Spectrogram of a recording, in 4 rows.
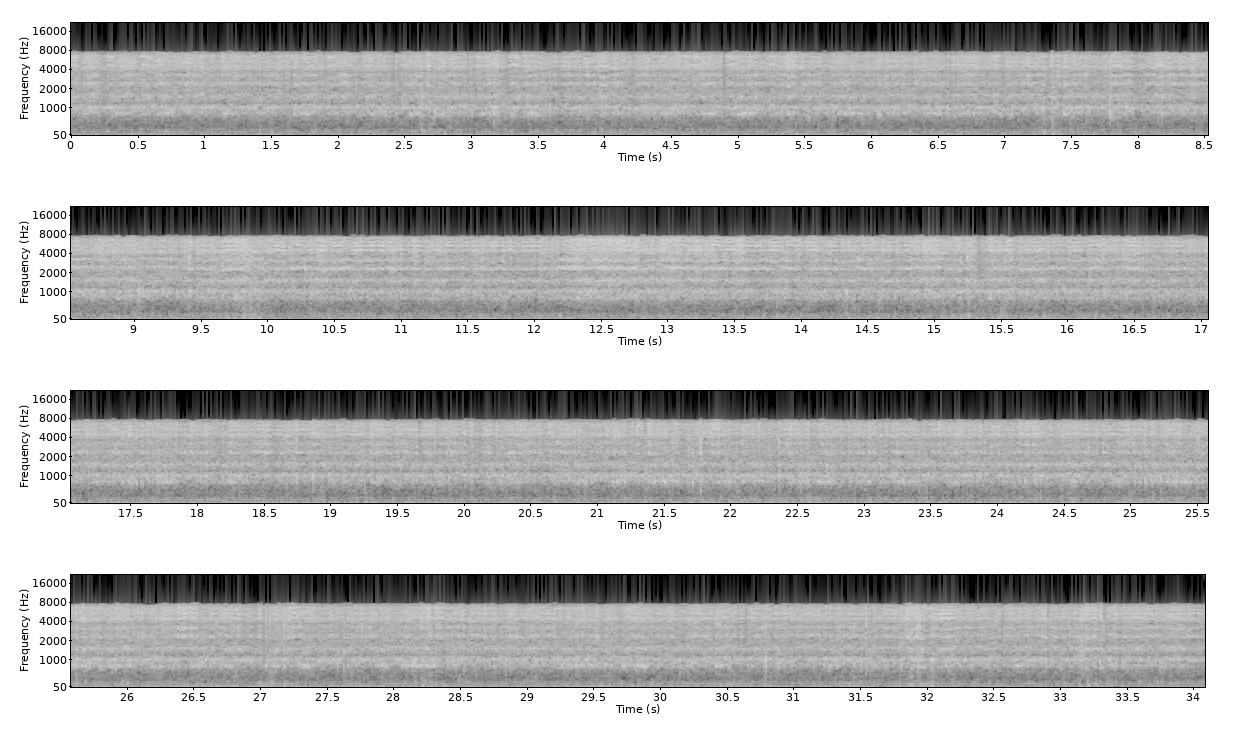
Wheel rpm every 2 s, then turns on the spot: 210, 220, 210, 210, 220, 200, 200, 200, 200, 210, 210, 210, 210, 210, 210, 210, 210.
none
